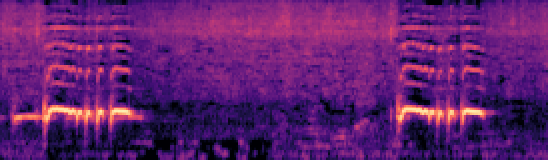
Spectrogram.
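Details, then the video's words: Local zebra dove singing energetically: two stuttering, trilled cooing phrases near one kilohertz, each about three-quarters of a second long and spaced about two and a half seconds apart, over faint low background rumble. "Perkutut Lokal Gacor"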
